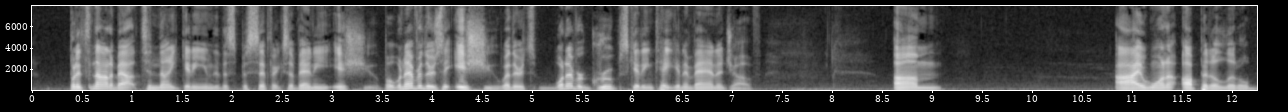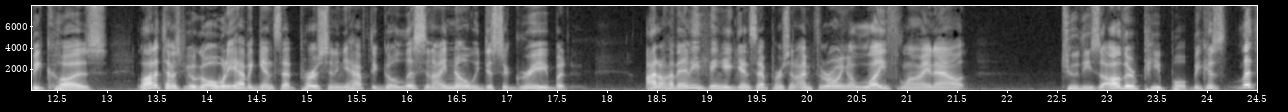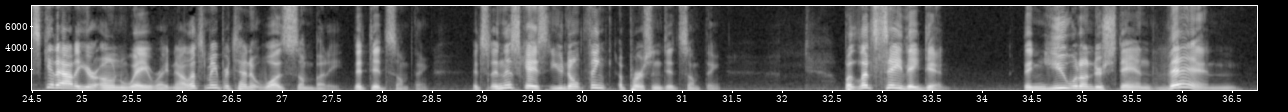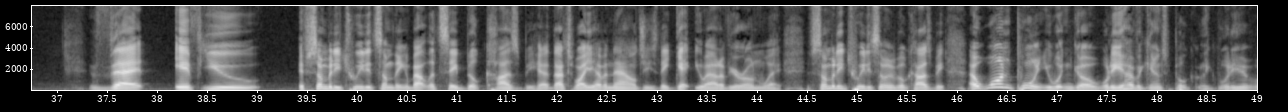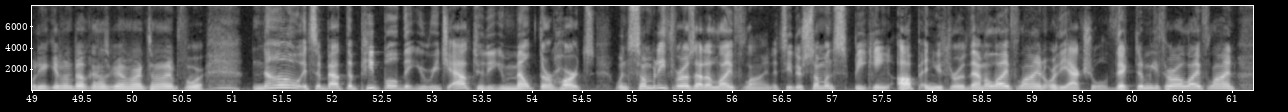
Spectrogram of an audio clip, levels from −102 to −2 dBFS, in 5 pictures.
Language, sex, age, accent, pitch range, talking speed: English, male, 40-59, American, 125-195 Hz, 210 wpm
